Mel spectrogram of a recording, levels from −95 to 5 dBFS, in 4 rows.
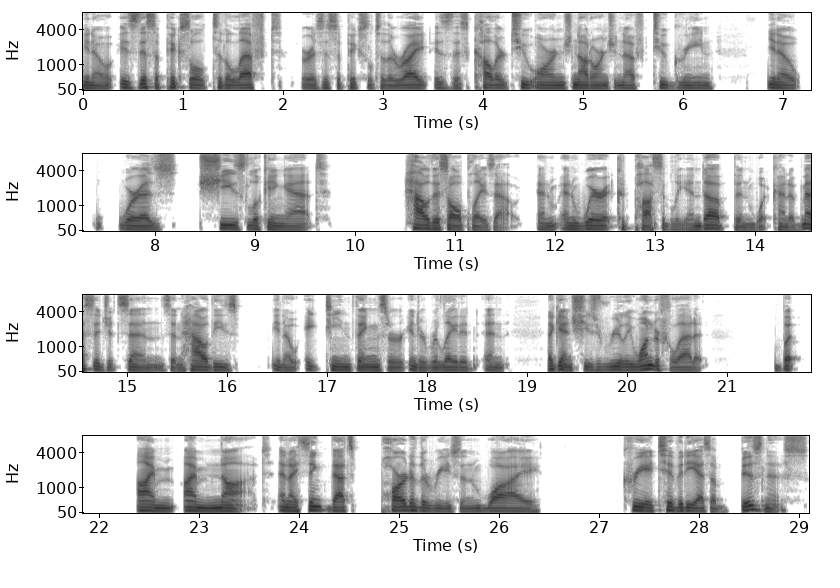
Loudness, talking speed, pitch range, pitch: -23 LUFS, 175 wpm, 100-115 Hz, 105 Hz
